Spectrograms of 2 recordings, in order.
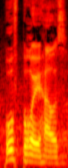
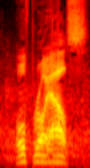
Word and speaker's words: Hofbräuhaus: I say it like an English guy, though, right? Hofbräu. Okay, wait. – Hofbräuhaus. – Hofbräuhaus.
